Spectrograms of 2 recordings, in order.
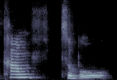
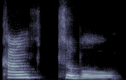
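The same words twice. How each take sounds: No difference in how they are said.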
